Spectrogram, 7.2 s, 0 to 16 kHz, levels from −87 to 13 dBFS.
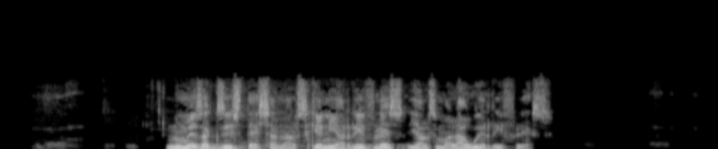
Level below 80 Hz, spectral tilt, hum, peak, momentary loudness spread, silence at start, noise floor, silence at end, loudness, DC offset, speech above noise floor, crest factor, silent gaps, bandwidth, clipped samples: -56 dBFS; -5.5 dB/octave; none; -2 dBFS; 14 LU; 1.65 s; -52 dBFS; 1.7 s; -17 LUFS; under 0.1%; 35 dB; 16 dB; none; 7.8 kHz; under 0.1%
